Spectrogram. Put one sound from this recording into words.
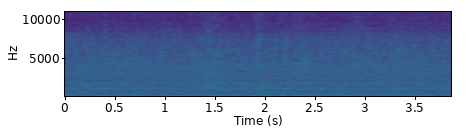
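Slippers slap and shuffle on a hard floor.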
